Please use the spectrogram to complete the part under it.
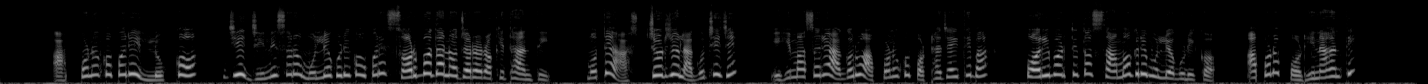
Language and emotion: Odia, surprised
